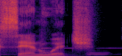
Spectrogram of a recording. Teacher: And even the humble sandwich, many people don't pronounce the D. It's more like sandwich.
